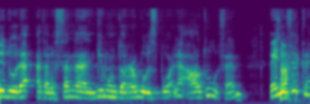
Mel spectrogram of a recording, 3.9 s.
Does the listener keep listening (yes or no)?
no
